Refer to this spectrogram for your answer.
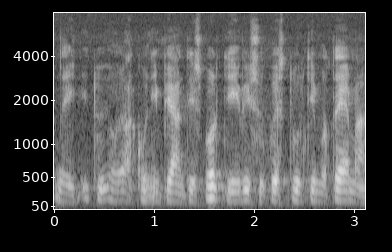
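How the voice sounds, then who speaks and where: A man with a fairly high pitch speaks while noticeable noise sounds in the background. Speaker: city councillor presenting budget. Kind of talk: council meeting presentation. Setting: council chamber. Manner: halting, many fillers.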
